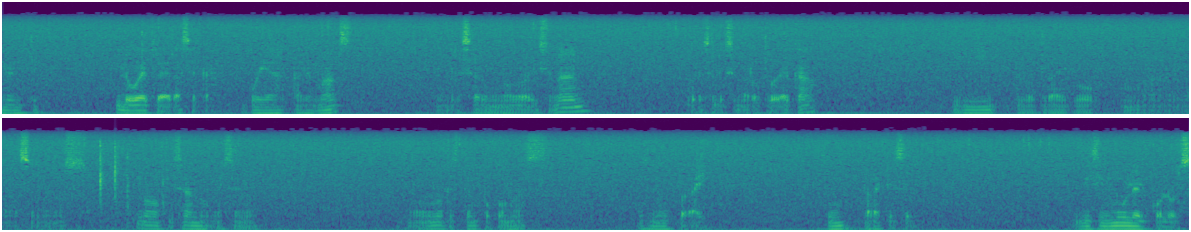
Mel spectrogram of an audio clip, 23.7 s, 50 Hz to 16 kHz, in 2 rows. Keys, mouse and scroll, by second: 3.3 click, 3.9-5.6 drag, 6.7 click, 9.1-13.0 drag, 13.1 ctrl+z, 16.4 click, 17.2 click, 18.9-21.8 drag, 22.1 click, 22.9-23.7 drag.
